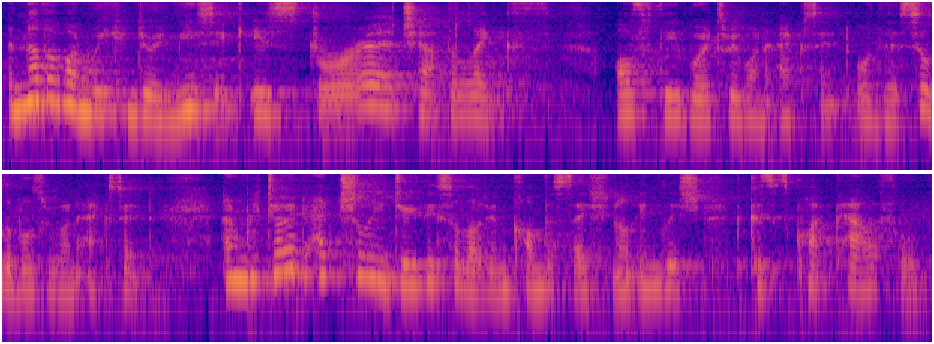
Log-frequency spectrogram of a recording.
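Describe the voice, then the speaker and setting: A woman's voice: mid-range voice, animated, normal speed, dark tone, slight background noise. A woman composer giving a lesson on setting words to music, explaining her ideas as she thinks them through and often checking in with her listeners. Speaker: composer teaching text setting. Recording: roomy space with long reverb.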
